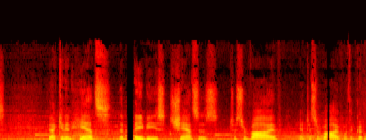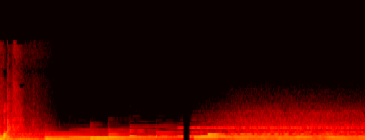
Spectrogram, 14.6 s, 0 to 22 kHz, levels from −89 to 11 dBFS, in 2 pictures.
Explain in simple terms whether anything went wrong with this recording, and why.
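A digital broadcast dropout silences the sound three times, at 2.54, 6.55 and 10.98 s. Each gap lasts about an eighth of a second, the middle one only about 40 ms. Unlike a crackle, it is a clean, quick mute while the receiver waits for good data.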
